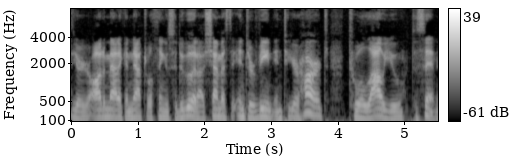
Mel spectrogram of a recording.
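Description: A man speaks at a fairly quick pace with medium pitch. His tone is bright and sharp, and his intonation stays fairly even. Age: 40s. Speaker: Torah teacher. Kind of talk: short Torah talk. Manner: halting.

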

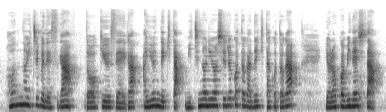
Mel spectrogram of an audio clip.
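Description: Speech comes fairly slowly in a somewhat breathy voice. The intonation stays fairly even. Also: woman, medium pitch for a woman. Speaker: podcast host. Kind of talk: scripted narration.

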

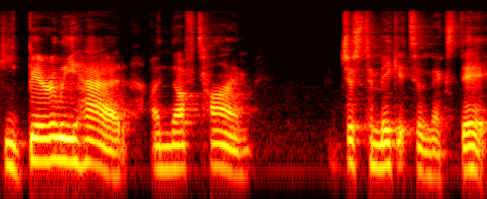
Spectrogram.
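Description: Slowly and at a medium pitch, a man speaks with an unremarkable speaking voice. His pitch varies in an ordinary way, and his pace is fairly slow. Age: 40s. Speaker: poet, writer and relationship blogger. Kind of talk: casual chat.

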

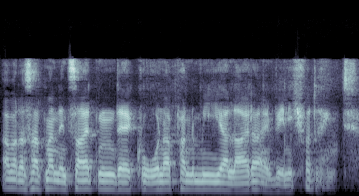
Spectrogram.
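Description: At a fairly quick pace, a man talks in an unremarkable speaking voice at medium pitch. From Germany, Cologne. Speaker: Cologne dialect music enthusiast and DJ. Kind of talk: prepared talk about a song.

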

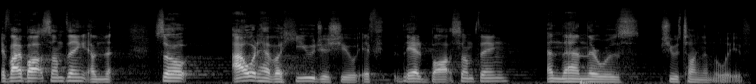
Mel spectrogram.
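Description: A man with an American accent speaks at a moderate pace in a plain, everyday voice, his fairly high pitch showing ordinary variation and his loudness swinging widely, on a very clean recording with a silent background. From Pennsylvania. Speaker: church friend, former band drummer. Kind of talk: casual chat.

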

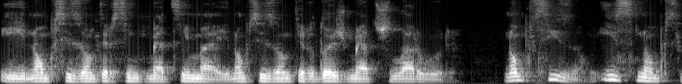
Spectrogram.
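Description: His tone is dark and mellow, his pitch fairly low. The man speaks at a fairly quick pace. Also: ordinary pitch variation. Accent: European Portuguese. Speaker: motorsport commentator. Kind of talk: casual chat.

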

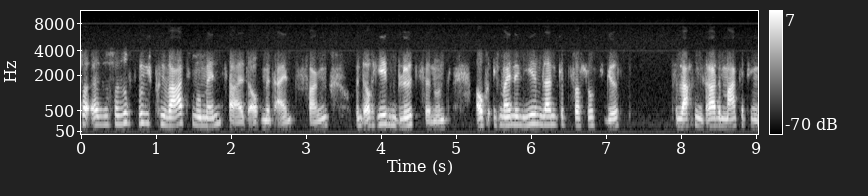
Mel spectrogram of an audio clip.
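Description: The speaker has a normal speaking voice with lively intonation at a fairly quick pace. The sound is dry and close, with no echo. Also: woman. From Germany, Italian roots. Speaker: travel influencer. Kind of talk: casual chat. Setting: phone call.

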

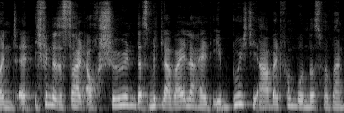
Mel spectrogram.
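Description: A woman's voice with ordinary pitch variation. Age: 20s. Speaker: guest with spinal muscular atrophy. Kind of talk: casual chat. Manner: hesitant, many fillers.

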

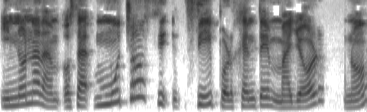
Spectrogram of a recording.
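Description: A woman speaks in a dry, close sound with no echo at all. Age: 30s. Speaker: egg-freezing patient sharing her experience. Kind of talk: testimony in casual chat.

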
